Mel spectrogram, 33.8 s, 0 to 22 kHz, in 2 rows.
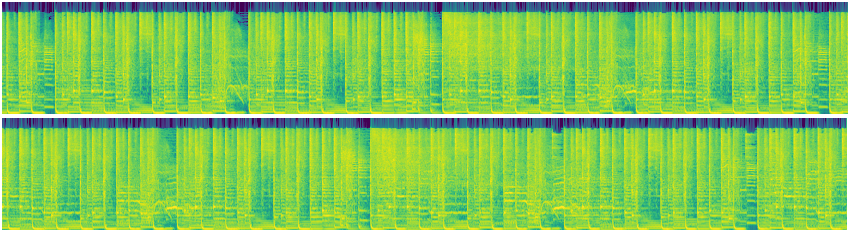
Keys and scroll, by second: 6.9 ctrl+space, 20.9 ctrl+space, 25.7 ctrl+space, 32.0 ctrl+c, 32.6 ctrl+space.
